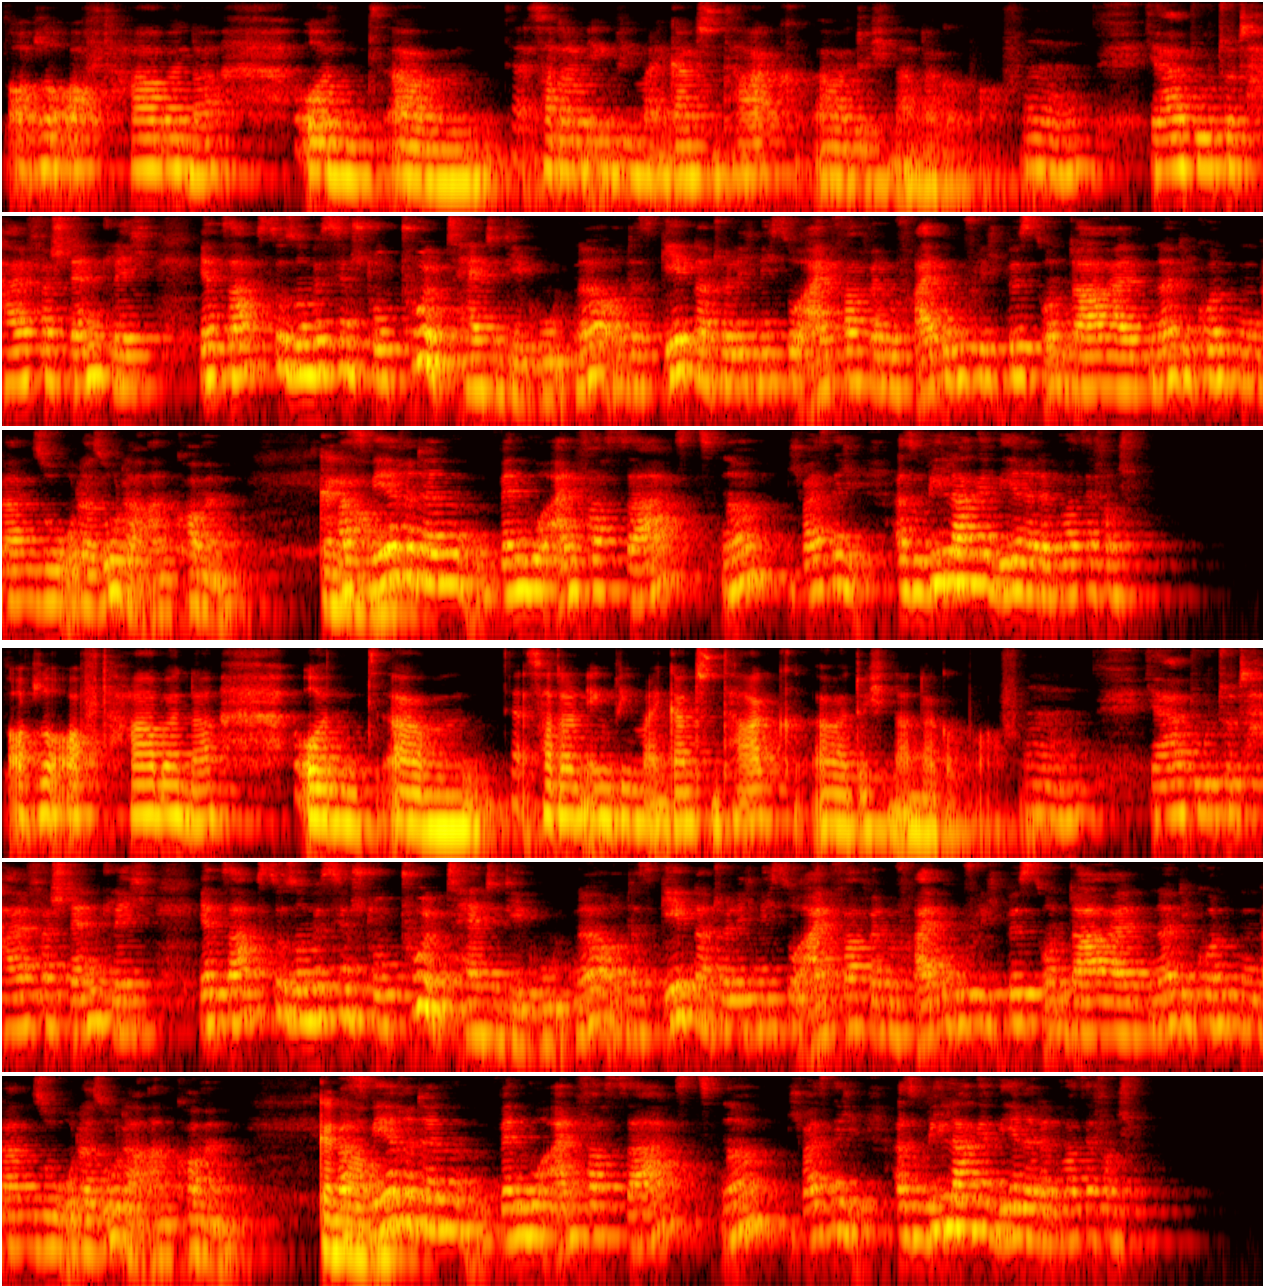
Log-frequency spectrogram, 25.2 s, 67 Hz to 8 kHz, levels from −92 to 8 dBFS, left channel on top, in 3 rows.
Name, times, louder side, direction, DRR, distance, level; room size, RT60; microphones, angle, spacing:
voice 1, 0.0-5.1 5.4-6.9 18.9-19.4, right 4 dB, 65° right, 5 dB, 0.3 m, -29 dB
voice 2, 6.8-18.3 19.0-21.2 21.6-24.4, left 2 dB, 5° right, -6 dB, 1.0 m, -30 dB
3.6 x 2.2 x 3.0 m, 0.71 s
head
